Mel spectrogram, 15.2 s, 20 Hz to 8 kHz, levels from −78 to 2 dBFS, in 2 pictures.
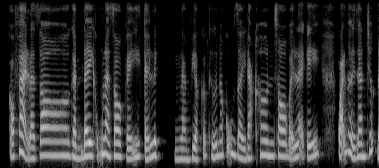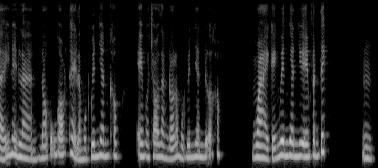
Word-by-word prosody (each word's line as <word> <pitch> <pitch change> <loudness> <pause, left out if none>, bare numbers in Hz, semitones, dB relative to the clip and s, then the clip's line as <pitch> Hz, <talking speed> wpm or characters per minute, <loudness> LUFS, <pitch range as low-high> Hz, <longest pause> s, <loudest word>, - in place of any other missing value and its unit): Có - - +1
phải 270 +1 +4
là 195 0 +1
do 245 +3 +1
gần 220 -5 +1
đây 235 +2 +6
cũng 270 +3 -4
là 270 -3 +4
do 235 0 +3
cái 220 0 -1
cái 185 -3 +1
lịch 240 +2 +2 0.3
làm 180 -1 -4
việc 185 -1 +1
các 120 - -5
thứ 215 -1 -1
nó 245 +2 -1
cũng 275 +1 -3
dày 205 -7 0
đặc 195 +1 -1
hơn 250 -2 0
so 235 -2 +2
với 210 - 0
lại 225 - 0
cái 230 +7 0 0.3
quãng - - +3
thời 285 -11 +2
gian 225 +1 +2
trước 310 +7 -4
đấy 185 +5 +1
nên 265 -3 +1
là 200 -4 0
nó 200 +1 -3
cũng 265 +3 -4
có - - 0
thể 275 -2 0
là - - -1
một 180 +1 -4
nguyên 225 0 +1
nhân 240 -1 -1
không? 240 -2 -5 0.3
Em 230 0 -1
có 220 - -4
cho 230 +1 -2
rằng 220 -3 -2
đó 185 0 -1
là 225 - -2
một 205 -3 -4
nguyên 215 0 -2
nhân 225 -1 -1
nữa - - -3
không? 265 -1 -9 0.6
Ngoài 210 -2 +2
cái 185 - 0
nguyên 240 +3 +3
nhân 235 -2 +2
như 235 0 +2
em 225 0 +3
phân 245 -1 -1
tích. 305 0 +1 0.7
Ừm. 195 -2 -3
225 Hz, 240 wpm, -24 LUFS, 200-245 Hz, 0.7 s, đây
